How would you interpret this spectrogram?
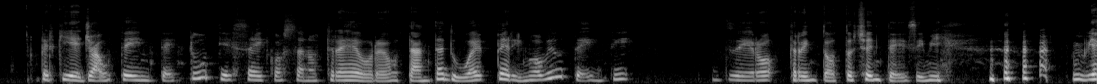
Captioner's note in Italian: risate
